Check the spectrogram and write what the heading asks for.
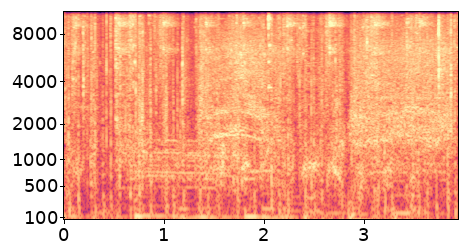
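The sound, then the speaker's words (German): Rapid galloping hooves pound in a fast, continuous rhythm during a chase, loud, mixed with a dense rumbling backdrop and low sustained tones throughout. “Mit so einem Esel nehmen wir es doch locker auf. Andale, andale!”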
